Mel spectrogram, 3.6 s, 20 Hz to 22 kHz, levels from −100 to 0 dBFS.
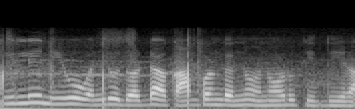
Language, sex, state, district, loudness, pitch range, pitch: Kannada, female, Karnataka, Chamarajanagar, -22 LUFS, 170-205 Hz, 180 Hz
